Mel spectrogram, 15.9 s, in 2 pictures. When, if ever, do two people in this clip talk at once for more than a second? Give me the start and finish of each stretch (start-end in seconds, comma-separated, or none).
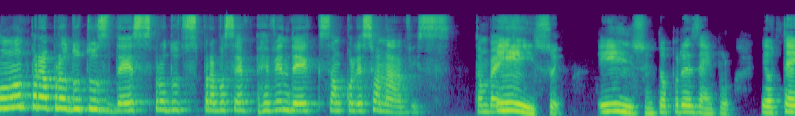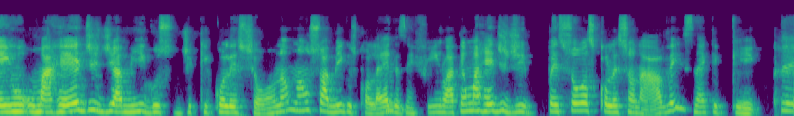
none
